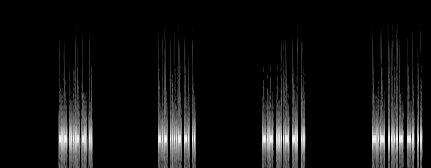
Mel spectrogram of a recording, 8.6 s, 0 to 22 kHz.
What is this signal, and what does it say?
Morse code, heard as a keyed tone, about 56 wpm, 700 Hz. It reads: K4NI K4NI K4NI K4NI
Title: Speed Racing - USA 1x2 Call Signs 45wpm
